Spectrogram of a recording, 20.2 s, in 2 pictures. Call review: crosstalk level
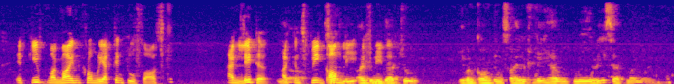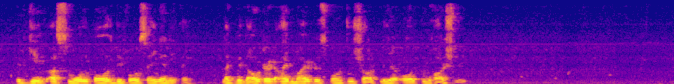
present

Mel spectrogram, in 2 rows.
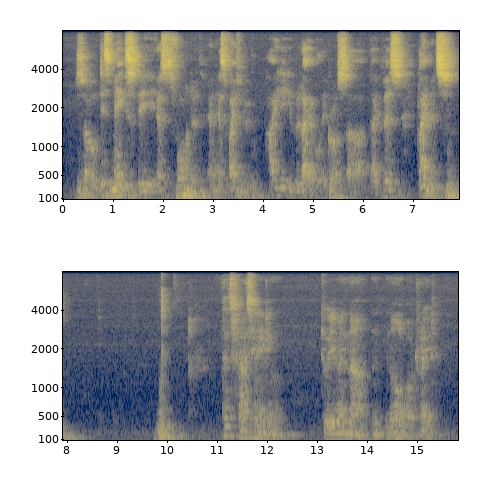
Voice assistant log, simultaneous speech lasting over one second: none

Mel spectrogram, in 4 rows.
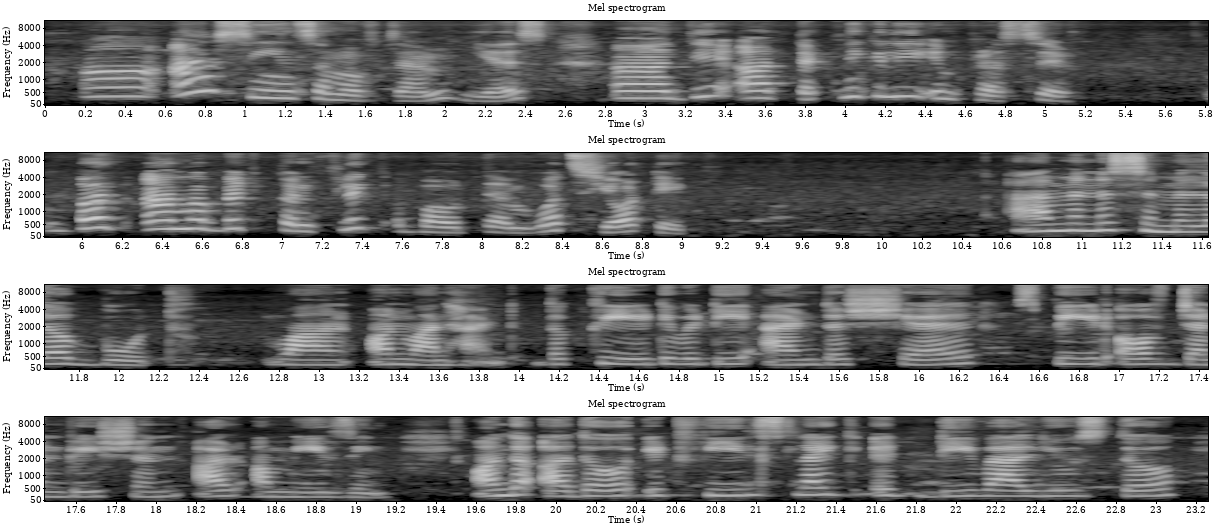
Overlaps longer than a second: none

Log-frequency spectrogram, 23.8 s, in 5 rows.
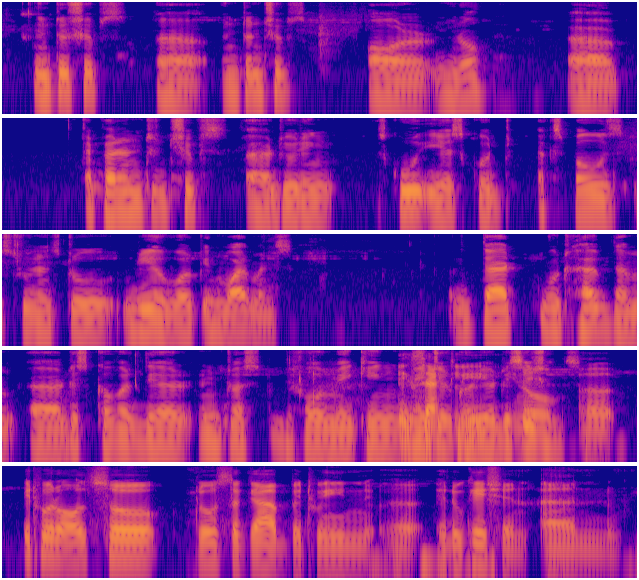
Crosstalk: present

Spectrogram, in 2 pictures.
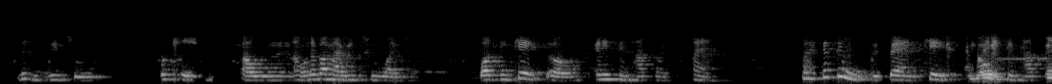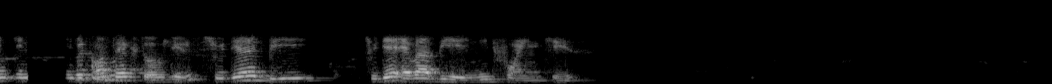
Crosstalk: present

